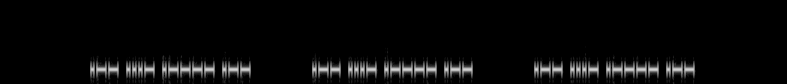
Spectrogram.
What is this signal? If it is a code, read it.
Morse code, heard as a keyed tone, about 37 wpm, 700 Hz. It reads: WV1W WV1W WV1W
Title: USA Call Signs - 4 Characters - Repeated 3x - 40wpm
